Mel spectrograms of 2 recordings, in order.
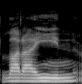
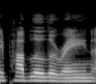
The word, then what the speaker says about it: Larraín: And if you did a little bit of research into what the accent means, you could figure out that it's Larraín, right, with that accent on the end.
